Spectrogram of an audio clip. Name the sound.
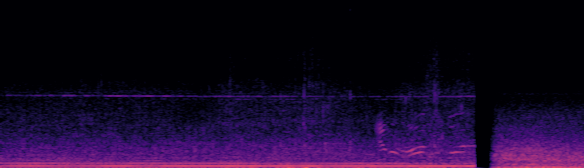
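helicopter flying low overhead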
